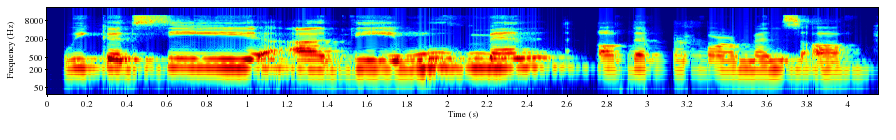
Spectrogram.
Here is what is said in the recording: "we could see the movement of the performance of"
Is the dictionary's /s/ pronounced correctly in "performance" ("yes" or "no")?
yes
